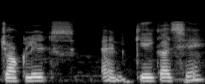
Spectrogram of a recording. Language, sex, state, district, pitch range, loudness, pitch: Bengali, male, West Bengal, Dakshin Dinajpur, 160-170 Hz, -18 LUFS, 165 Hz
